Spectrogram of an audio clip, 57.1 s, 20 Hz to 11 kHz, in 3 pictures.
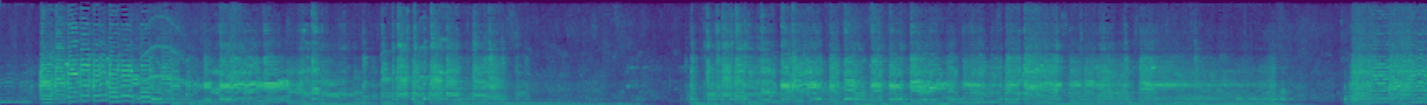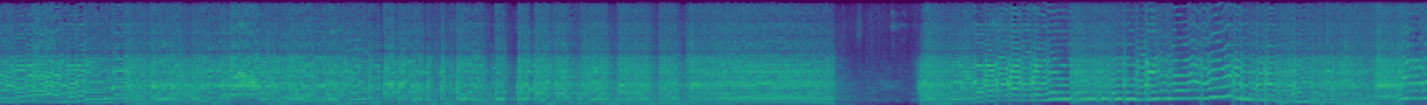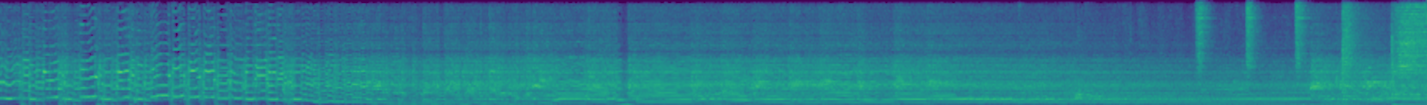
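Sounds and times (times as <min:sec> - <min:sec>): electric guitar lead: 0:00.0 - 0:30.4, 0:31.2 - 0:57.0.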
